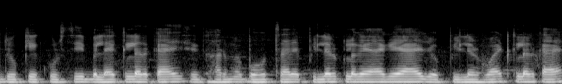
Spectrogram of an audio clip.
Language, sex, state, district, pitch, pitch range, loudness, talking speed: Hindi, male, Delhi, New Delhi, 120 Hz, 115-120 Hz, -15 LUFS, 235 wpm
